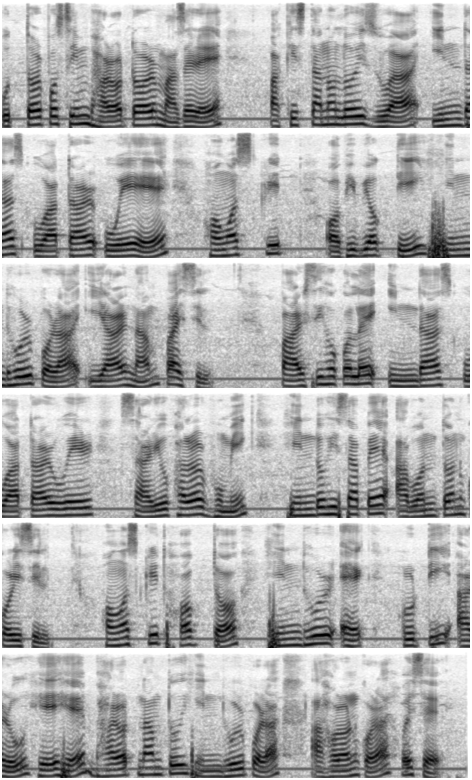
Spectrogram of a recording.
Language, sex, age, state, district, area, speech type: Assamese, male, 18-30, Assam, Jorhat, urban, read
